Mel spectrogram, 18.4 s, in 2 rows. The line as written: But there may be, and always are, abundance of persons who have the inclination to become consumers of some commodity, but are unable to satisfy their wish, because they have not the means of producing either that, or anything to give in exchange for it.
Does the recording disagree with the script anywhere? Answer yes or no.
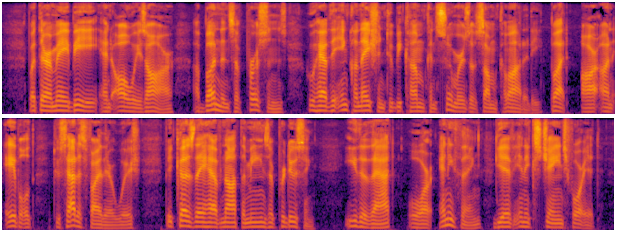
yes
